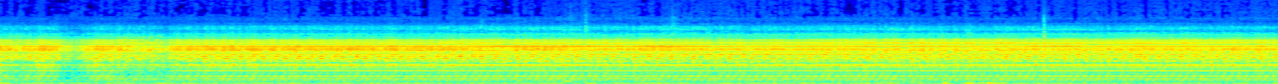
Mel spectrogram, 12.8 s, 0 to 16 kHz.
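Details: Hallicrafters S-38 four-band tube radio: a steady, even hum with a buzzy upper edge and no clicks; interference noise passing through the mixer tube, possibly two noise signals mixing near 455 kHz, with the cause not confirmed.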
